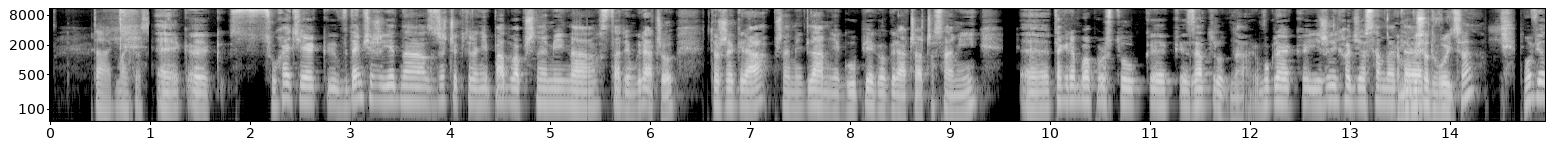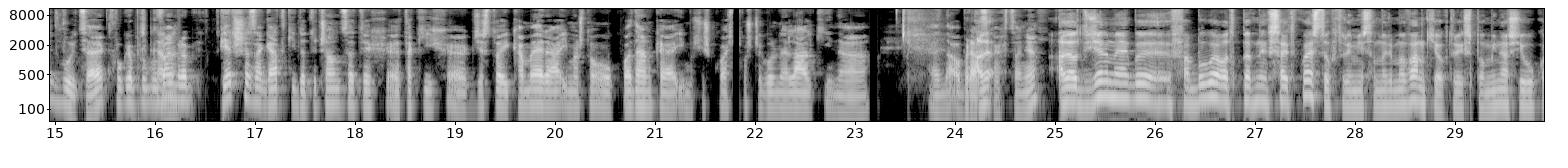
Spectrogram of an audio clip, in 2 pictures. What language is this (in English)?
Polish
